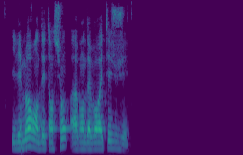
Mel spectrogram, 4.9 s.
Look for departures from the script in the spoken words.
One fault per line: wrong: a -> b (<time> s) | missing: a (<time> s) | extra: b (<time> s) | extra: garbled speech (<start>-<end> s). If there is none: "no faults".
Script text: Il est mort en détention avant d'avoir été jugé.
no faults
